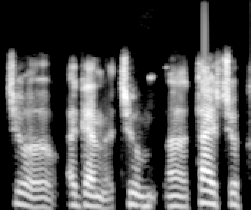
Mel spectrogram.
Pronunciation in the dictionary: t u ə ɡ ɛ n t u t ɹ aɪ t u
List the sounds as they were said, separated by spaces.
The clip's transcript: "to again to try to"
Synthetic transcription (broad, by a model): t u ə ɡ ɛ n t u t aɪ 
